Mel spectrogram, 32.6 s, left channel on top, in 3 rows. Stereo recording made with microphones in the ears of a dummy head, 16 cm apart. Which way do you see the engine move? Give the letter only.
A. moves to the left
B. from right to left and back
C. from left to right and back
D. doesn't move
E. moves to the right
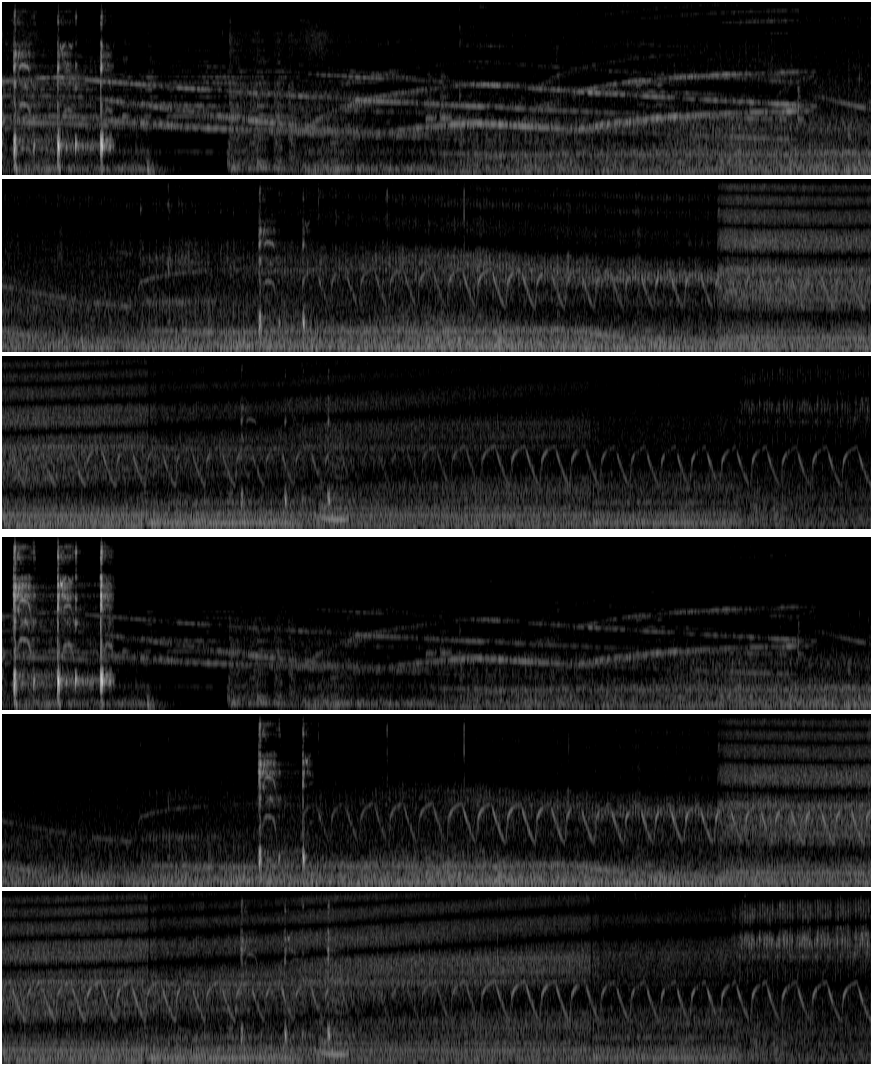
E.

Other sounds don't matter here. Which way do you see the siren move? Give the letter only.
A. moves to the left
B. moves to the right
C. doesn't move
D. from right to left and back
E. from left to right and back
B.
